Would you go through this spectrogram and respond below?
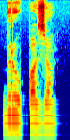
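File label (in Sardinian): "grupos", female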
